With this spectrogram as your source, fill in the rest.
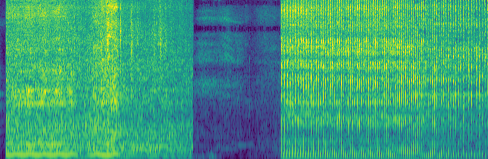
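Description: Swaraj and Massey tractor engines straining during a towing contest, loud rough diesel roar that cuts to near silence for a couple of seconds, then returns at full, steady, throbbing power.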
